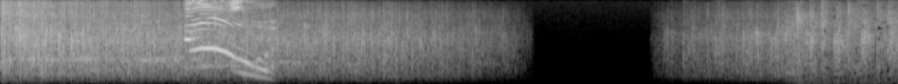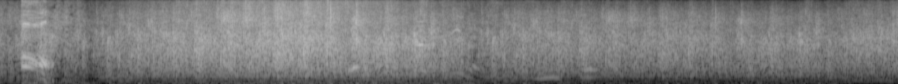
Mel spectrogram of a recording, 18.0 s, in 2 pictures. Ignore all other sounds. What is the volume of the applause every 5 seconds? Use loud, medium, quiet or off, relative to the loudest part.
loud, medium, loud, medium.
